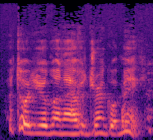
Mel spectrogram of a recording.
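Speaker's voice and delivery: high, fast retold complaint; indignant protest. Patient confronting roommate who promised him a drink, indignant. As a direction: rush it out as a wronged, high-pitched objection.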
